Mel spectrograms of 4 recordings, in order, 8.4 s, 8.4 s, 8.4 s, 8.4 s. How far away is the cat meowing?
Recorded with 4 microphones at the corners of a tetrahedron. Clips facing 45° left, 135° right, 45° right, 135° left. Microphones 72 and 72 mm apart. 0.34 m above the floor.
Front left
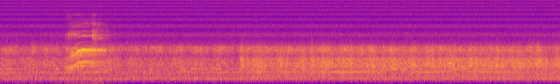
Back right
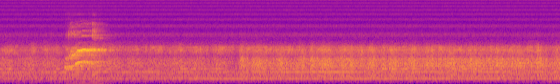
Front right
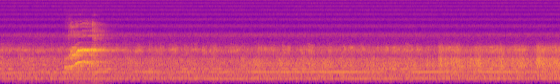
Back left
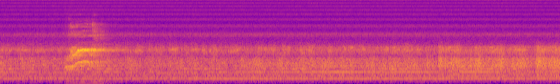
About 6.5 m.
